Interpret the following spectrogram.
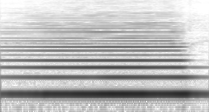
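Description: Double bass bowed on one long held note played without vibrato, so the pitch stays dead steady. The bow swells the tone louder through the middle and eases it off near the end, an expressive swell rather than a written crescendo.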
